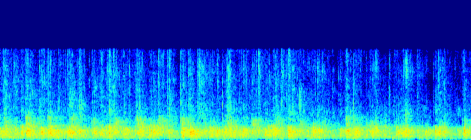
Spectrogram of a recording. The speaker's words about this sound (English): And I think he should get a round of applause.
